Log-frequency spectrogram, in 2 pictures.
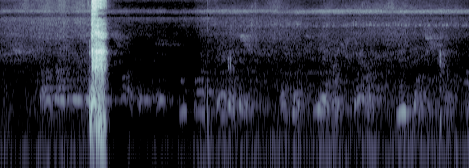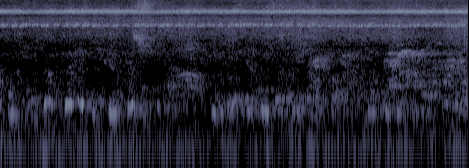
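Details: One loud, explosive sneeze, followed by quiet talking and room noise; sneezing.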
